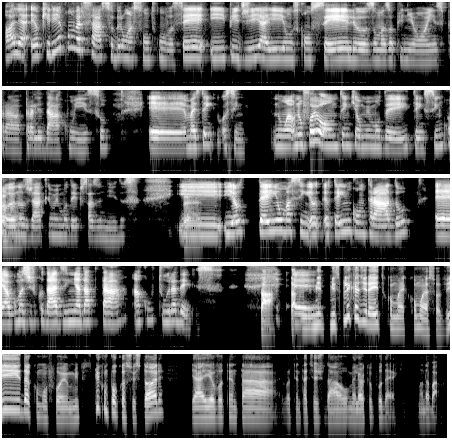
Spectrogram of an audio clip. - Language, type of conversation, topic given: Portuguese, advice, Como posso preservar meus relacionamentos durante a adaptação a outra cultura?
- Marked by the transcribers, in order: none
